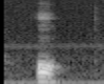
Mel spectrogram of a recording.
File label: "o", Tigall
